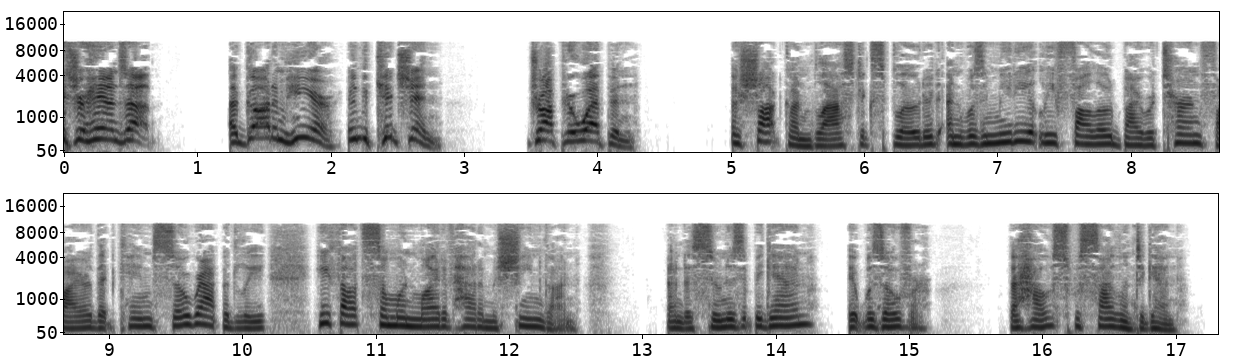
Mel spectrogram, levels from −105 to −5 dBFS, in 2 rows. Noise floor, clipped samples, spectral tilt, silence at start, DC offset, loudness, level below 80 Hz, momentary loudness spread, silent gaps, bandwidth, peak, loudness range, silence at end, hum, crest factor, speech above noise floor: under -90 dBFS; under 0.1%; -4.5 dB/octave; 0 s; under 0.1%; -20 LUFS; -58 dBFS; 9 LU; 0.91-1.19 s, 3.16-3.46 s, 4.48-4.52 s, 4.59-4.93 s, 12.99-13.03 s; 10.5 kHz; -4 dBFS; 3 LU; 0.3 s; none; 18 dB; over 70 dB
